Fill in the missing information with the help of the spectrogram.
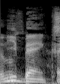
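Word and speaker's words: EBANX: sabe a pronúncia correta? E-Banks. – É E-Banks. E-Banks.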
